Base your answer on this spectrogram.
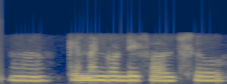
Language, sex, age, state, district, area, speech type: Kannada, female, 18-30, Karnataka, Davanagere, rural, conversation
